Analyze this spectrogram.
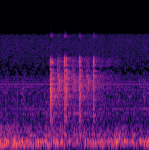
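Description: A game plays a quick burst of chiming card sound effects.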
